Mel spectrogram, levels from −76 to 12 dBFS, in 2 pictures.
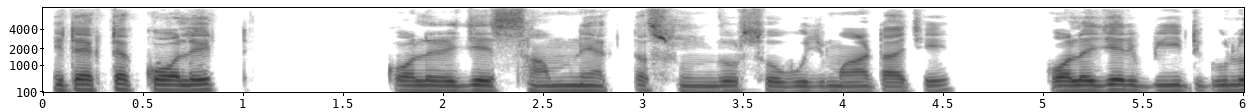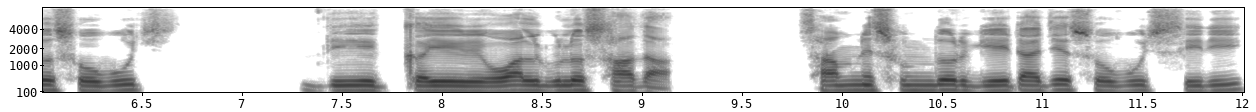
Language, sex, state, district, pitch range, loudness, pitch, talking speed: Bengali, male, West Bengal, Dakshin Dinajpur, 120-130 Hz, -16 LUFS, 125 Hz, 140 wpm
